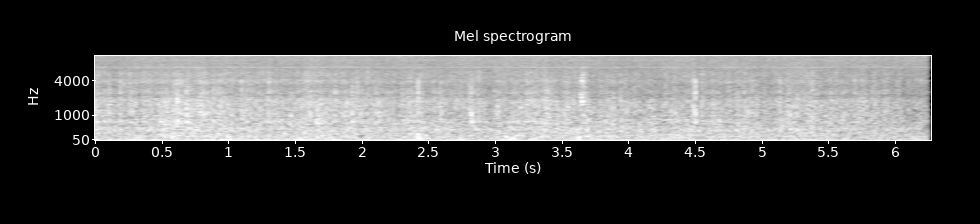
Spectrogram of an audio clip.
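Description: Rain falling on a stationary car, heard from inside the cabin: a steady hiss with a few light, scattered drop taps.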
